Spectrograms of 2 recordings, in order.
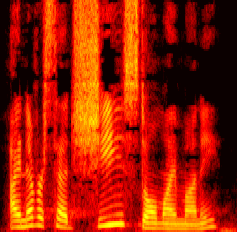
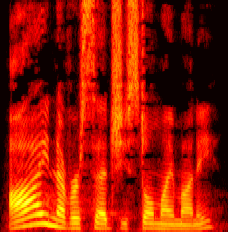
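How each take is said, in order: First: The stress falls on the word she. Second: The stress falls on the word I. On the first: This person is not the one being accused. "implies that I am not accusing" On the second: Someone else said it. "implies that I never said it, but someone else did"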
